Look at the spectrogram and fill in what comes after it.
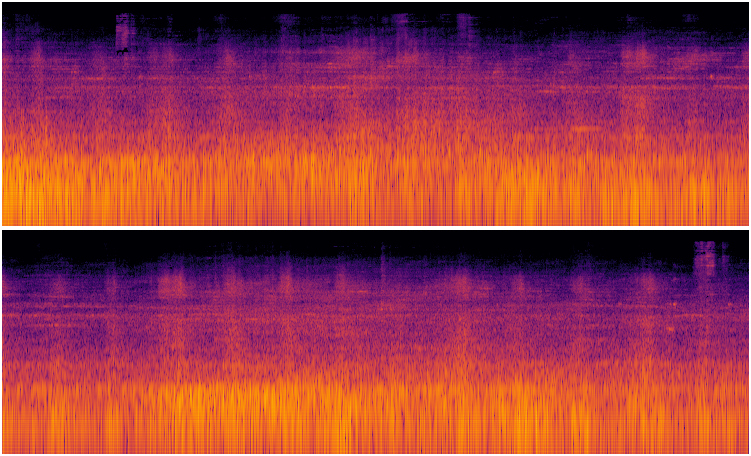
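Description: BNSF intermodal freight cars loaded with truck trailers rolling past at speed: a steady rumble of steel wheels on rail, with regular clacks as the wheel sets pass over the rail joints.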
